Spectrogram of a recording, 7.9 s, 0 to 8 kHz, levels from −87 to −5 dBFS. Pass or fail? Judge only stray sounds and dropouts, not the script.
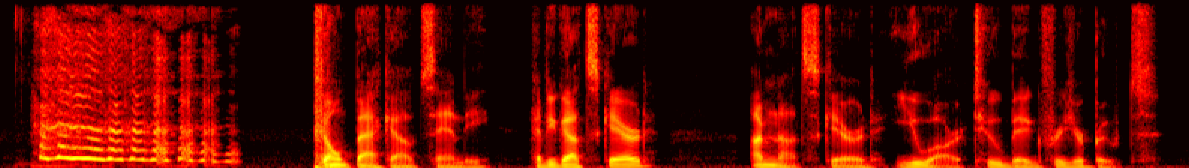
fail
